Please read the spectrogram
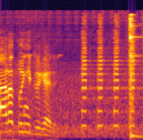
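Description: A wavering, drawn-out voice that sounds sung fades out in the first second. Just past a second in, a steady, buzzy horn-like tone starts as music begins.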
